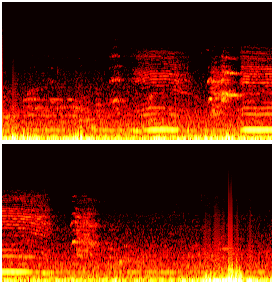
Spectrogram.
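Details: A captive penguin at the AQUAS aquarium in Shimane, Japan, gives a courtship call: a string of loud, buzzy, braying notes rich in harmonics.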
